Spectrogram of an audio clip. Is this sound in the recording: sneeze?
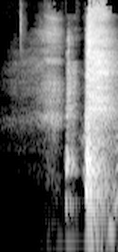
yes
